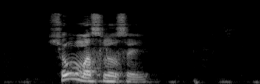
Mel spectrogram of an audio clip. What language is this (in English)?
Wadiyara Koli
